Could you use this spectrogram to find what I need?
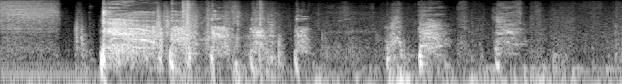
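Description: A man talks loudly with animation nearby.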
